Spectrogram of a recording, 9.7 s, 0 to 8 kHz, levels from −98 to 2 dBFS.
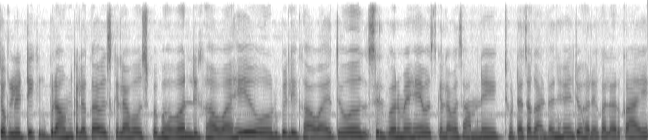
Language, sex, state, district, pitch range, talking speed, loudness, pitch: Hindi, female, Bihar, Araria, 230-240 Hz, 210 wpm, -27 LUFS, 235 Hz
